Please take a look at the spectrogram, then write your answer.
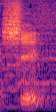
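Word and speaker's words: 十: Số 10 là sứ, số 4 là sự. Các bạn nhớ đọc số 10, hãy tròn môi và rõ chữ.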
